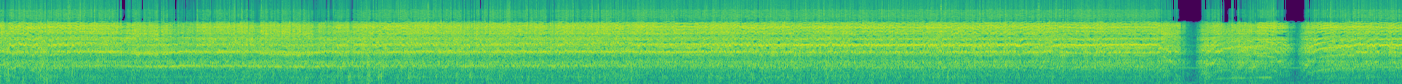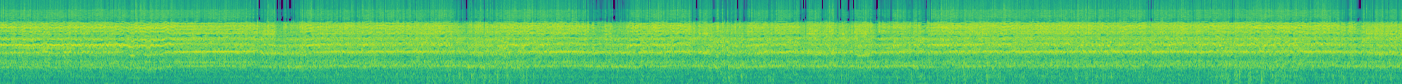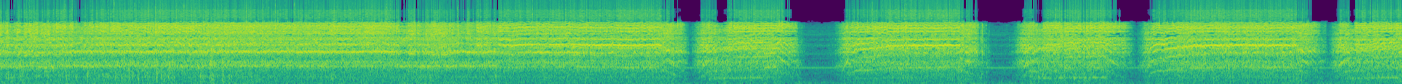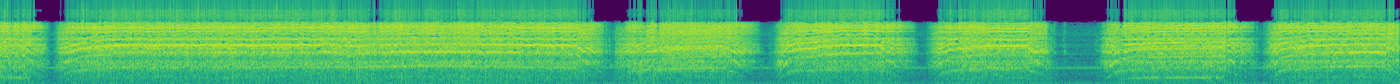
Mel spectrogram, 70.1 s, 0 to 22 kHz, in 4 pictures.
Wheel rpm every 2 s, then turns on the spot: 220, 220, 230, 230, 210, 200, 210, 130, 170, 210, 230, 230, 220, 220, 220, 230, 230, 220, 230, 230, 220, 160, 100, 120, 130, 160, 130, 200, 210, 200, 130, 120, 110, 120, 140.
none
